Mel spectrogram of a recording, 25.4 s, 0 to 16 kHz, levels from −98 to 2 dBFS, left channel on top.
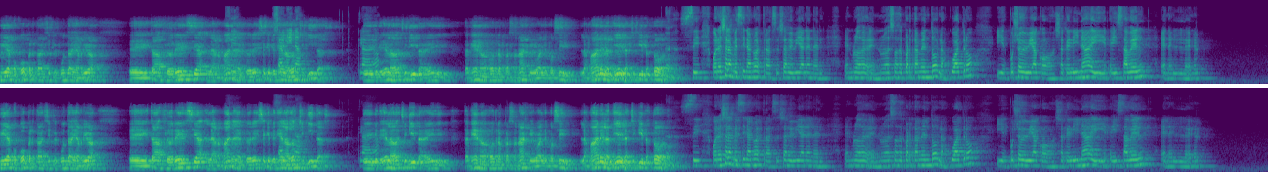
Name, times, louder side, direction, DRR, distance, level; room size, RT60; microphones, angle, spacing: voice 1, 0.0-2.0 2.6-6.6 7.3-8.9 9.3-13.3, right 2 dB, 60° right, 9 dB, 5.2 m, -26 dB
voice 2, 5.5-6.1 7.2-7.6 13.3-22.9 23.2-24.0, left 2 dB, 75° left, 4 dB, 2.8 m, -35 dB
27.0 x 21.5 x 8.1 m, 0.83 s
head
